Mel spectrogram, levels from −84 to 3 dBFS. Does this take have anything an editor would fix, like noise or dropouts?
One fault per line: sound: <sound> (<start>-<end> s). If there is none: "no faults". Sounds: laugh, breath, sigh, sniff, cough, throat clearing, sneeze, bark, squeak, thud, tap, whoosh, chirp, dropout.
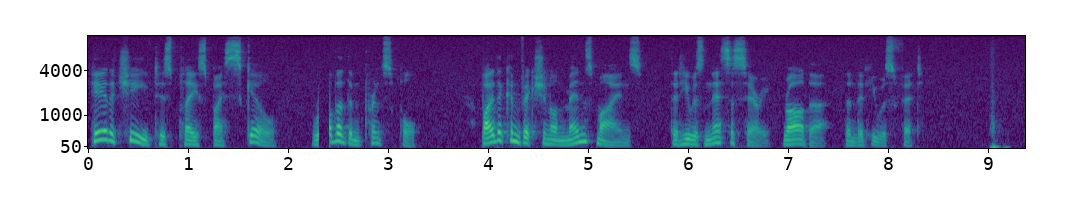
sound: dropout (2.3-2.4 s)
sound: whoosh (9.0-9.2 s)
